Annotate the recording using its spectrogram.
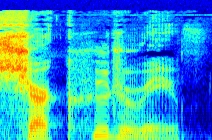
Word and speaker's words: charcuterie: And that's charcuterie. – Correct. – Is that how you pronounce it? – Oh, look at you.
